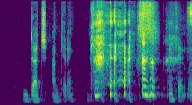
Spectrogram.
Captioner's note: laughs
